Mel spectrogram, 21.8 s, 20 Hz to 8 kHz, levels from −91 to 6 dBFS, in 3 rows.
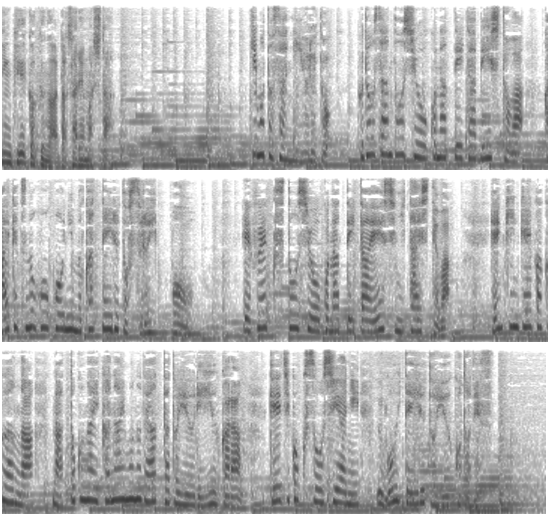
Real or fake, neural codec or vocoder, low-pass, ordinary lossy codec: real; none; 7.2 kHz; none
